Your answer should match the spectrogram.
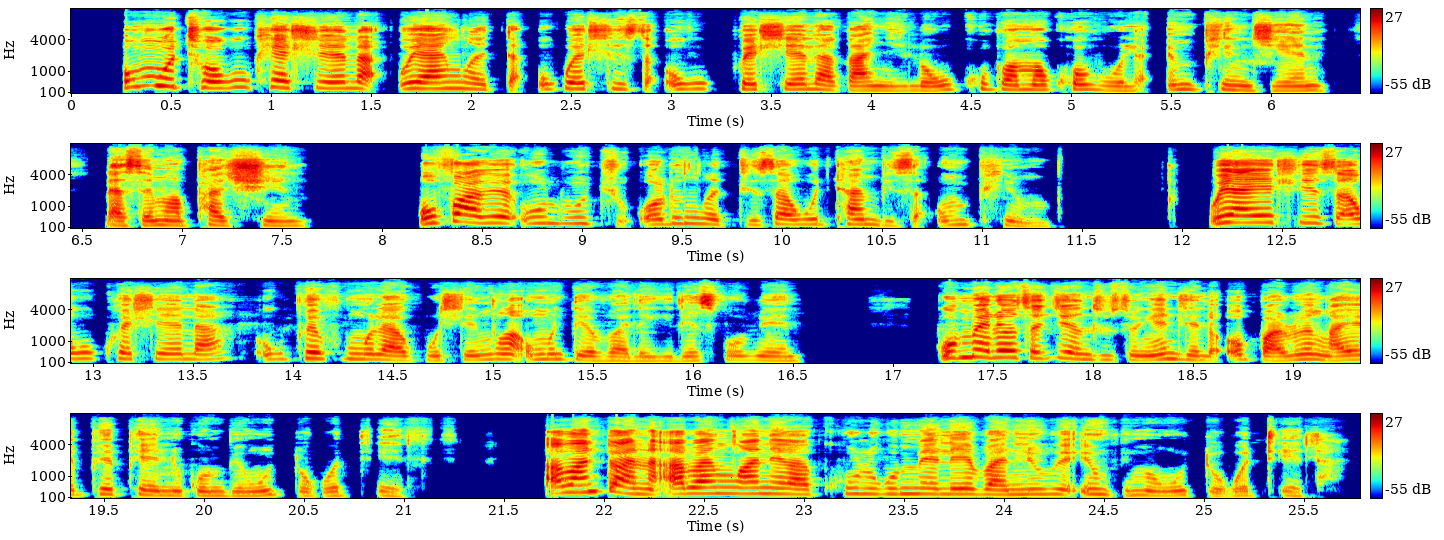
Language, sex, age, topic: North Ndebele, female, 25-35, health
